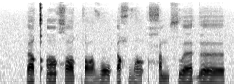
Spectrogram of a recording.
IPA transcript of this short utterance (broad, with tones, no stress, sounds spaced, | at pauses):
ə˦ qʼ ɔ̃˦ χ ɔ˨ qʷ e˨ ðˤ u˦˨ ʔ ə˦ χ ðˤ iː˨ ʔ ħ ə˨ m sʷ ɜː˧ ɠ əː˦˨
